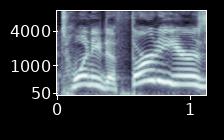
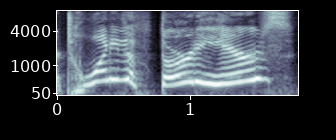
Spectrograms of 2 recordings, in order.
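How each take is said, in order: First: Said in the usual way. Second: Slow, high, rising disbelief; drawn-out incredulous echo; incredulous question. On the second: Real, not acted. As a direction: repeat it high and stretched out, astonished. Repeats the figure in disbelief.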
